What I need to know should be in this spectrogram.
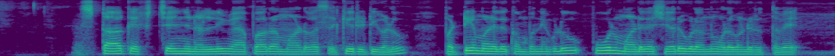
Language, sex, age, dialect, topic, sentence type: Kannada, male, 18-24, Mysore Kannada, banking, statement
